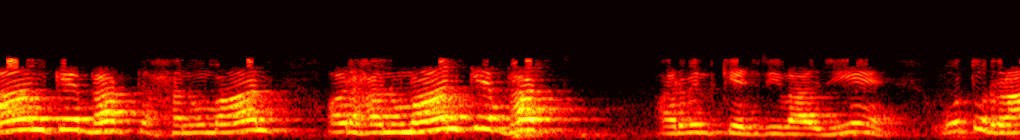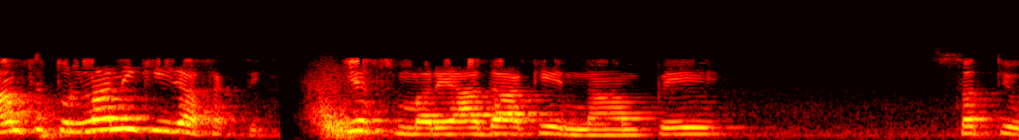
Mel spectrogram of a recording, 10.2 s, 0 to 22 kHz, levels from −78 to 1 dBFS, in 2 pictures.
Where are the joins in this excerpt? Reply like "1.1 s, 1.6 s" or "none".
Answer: 6.8 s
